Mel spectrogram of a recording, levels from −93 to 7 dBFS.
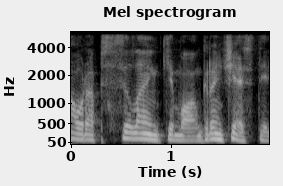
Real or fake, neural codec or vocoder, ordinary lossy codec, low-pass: real; none; AAC, 48 kbps; 5.4 kHz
